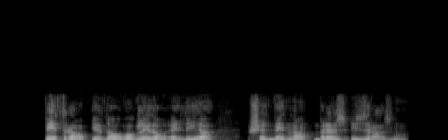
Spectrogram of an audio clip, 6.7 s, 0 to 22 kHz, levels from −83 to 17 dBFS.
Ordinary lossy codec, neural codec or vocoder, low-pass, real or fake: AAC, 64 kbps; none; 7.2 kHz; real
